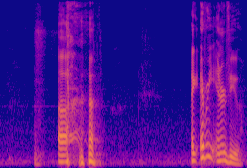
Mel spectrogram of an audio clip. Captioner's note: Mark laughs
